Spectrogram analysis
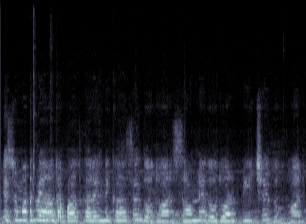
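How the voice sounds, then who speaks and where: Heard from off through a muffled aircraft PA speaker, a woman with an Indian accent speaks in a high voice. She is a cabin supervisor delivering a formal, scripted announcement to passengers. The sound is distant and lacking in detail. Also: a little fast, over music.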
